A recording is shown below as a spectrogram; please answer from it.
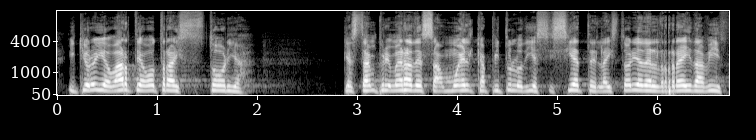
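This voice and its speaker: A man preaching a sermon as pastor, swinging between loud urgent calls and quiet asides. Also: very high voice. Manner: animated preaching, shifts from shouting to quiet asides. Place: church hall. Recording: long hall reverb.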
